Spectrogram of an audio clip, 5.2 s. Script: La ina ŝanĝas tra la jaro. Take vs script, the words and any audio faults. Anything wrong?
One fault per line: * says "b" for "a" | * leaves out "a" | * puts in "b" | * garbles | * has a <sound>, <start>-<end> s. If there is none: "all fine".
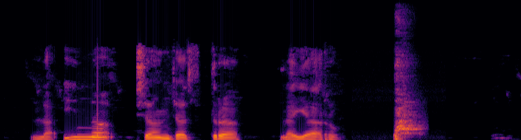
* has a bark, 3.9-4.3 s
